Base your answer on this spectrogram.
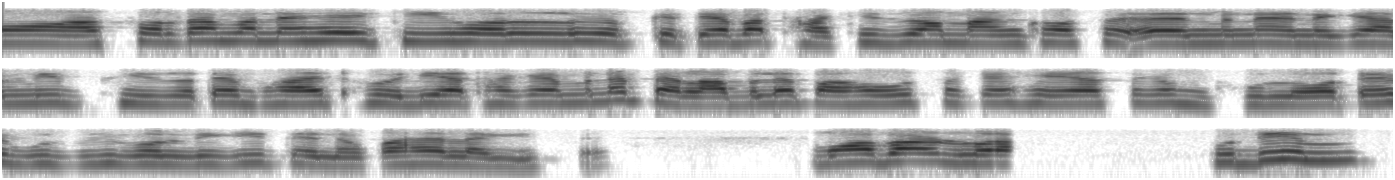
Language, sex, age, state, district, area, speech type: Assamese, female, 30-45, Assam, Golaghat, rural, conversation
